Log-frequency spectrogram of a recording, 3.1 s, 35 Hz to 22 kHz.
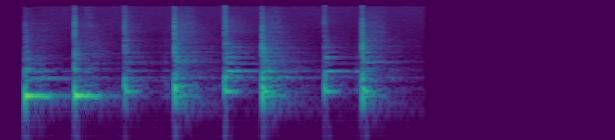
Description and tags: JV bongo loops for ya 1!
Recorded with various dynamic mic (mostly 421 and sm58 with no head basket)
tribal, Unorthodox, congatronics, bongo, loops, samples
